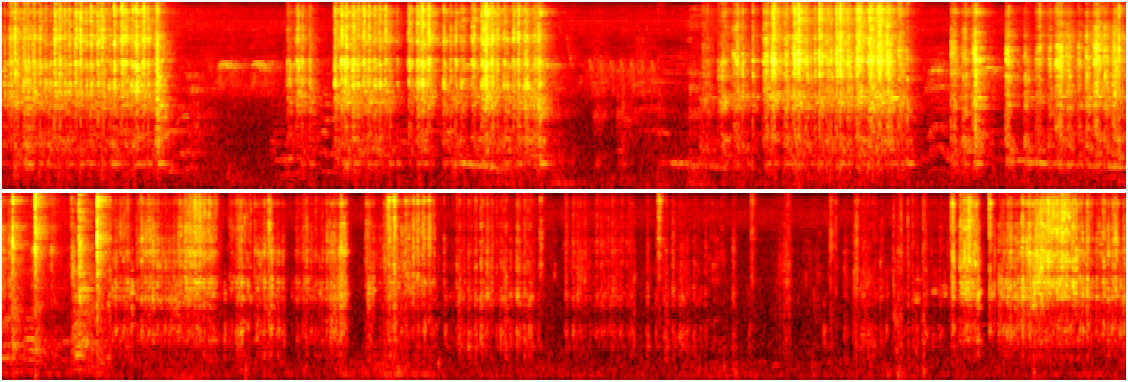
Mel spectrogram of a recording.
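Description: A metal tool scraping melted plastic bag off a Honda motorcycle's exhaust pipe, in rasping strokes of a second or two with pauses between.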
